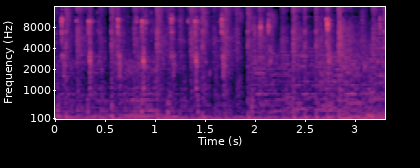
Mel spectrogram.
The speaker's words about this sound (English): I hear his keyboard.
